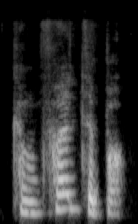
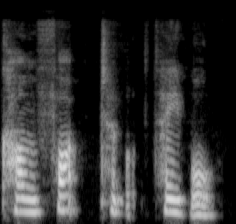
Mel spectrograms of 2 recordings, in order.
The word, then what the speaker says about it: comfortable: Comfortable. Yes, not comfortable table, right? Comfortable.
